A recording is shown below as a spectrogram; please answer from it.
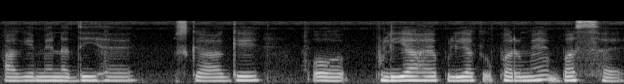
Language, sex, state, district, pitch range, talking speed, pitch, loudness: Hindi, female, Bihar, Darbhanga, 175-185 Hz, 145 wpm, 180 Hz, -16 LUFS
